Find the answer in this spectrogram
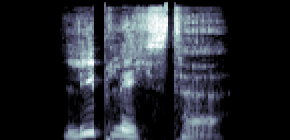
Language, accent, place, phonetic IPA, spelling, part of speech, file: German, Germany, Berlin, [ˈliːplɪçstə], lieblichste, adjective, De-lieblichste.ogg
- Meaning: inflection of lieblich: 1. strong/mixed nominative/accusative feminine singular superlative degree 2. strong nominative/accusative plural superlative degree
